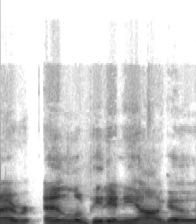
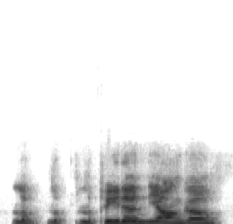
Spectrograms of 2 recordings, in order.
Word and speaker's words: Lupita Nyong'o: I want to see that one as well, and Lupita Nyong'o is in it, so that's pretty cool.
